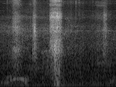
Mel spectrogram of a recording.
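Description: A pigeon flaps its wings briefly.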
